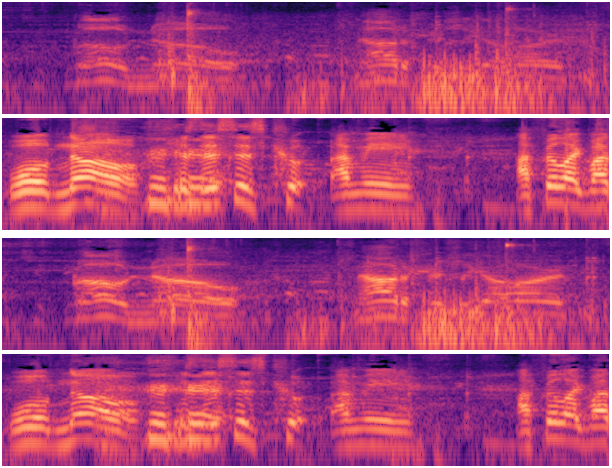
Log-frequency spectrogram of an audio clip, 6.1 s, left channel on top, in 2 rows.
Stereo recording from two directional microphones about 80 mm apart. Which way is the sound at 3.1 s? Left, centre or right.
Left.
